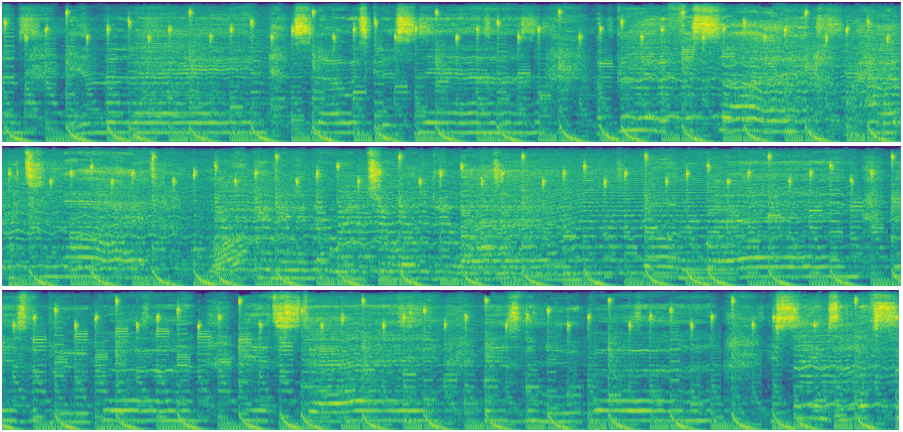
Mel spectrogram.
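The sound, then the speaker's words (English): A song plays loud and full throughout, with a steady, driving drum beat pulsing under layered instruments and rich sustained harmonies, no talking over it. “All right, let's uh, move on to a song that I do think rules.”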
